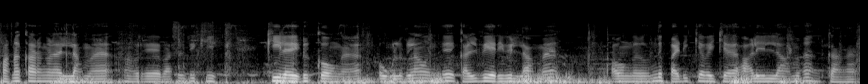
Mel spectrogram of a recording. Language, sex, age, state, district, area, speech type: Tamil, male, 18-30, Tamil Nadu, Mayiladuthurai, urban, spontaneous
